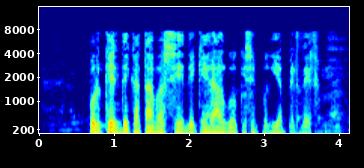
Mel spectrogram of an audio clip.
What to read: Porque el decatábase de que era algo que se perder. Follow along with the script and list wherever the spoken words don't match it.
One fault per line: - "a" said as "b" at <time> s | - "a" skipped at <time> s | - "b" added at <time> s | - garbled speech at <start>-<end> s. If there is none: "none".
- "podía" added at 2.9 s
